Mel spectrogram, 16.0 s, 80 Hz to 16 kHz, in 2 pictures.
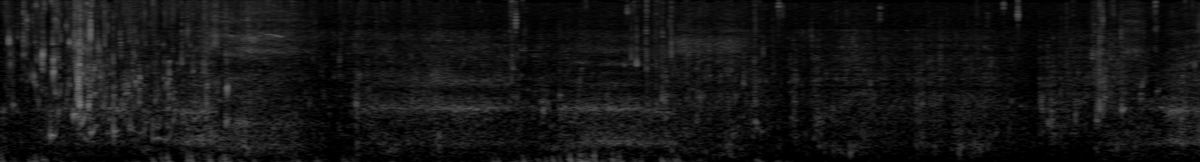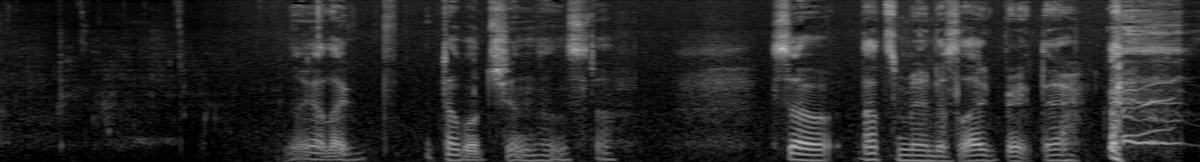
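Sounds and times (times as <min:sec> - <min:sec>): water sloshing around swimmer: 0:00.0 - 0:09.9
soft low water rumbles: 0:00.0 - 0:16.0.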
